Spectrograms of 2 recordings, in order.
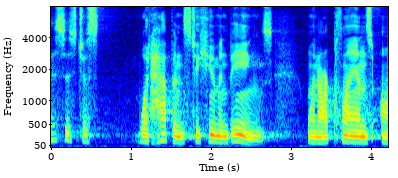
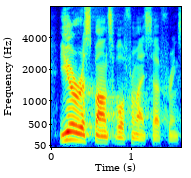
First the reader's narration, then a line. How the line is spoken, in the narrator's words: Sarai says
